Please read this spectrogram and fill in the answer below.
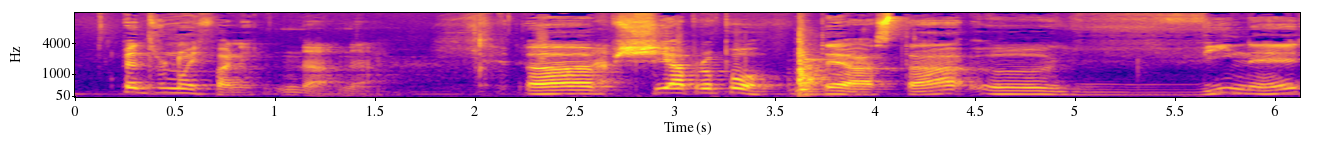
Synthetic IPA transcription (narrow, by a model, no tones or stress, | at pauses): pe̞nt̪ɾuno̞jfanid̪a̰d̪a̰ | əʃiapɾo̞po̞d̪e̞ast̪aə | vine̞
